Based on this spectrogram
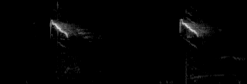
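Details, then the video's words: Two bright, high-pitched 'ciak' calls from a female lemon-bellied white-eye (kecial kuning) of Lombok calling a male, each note dropping sharply in pitch, about a second and a half apart. "Ciak burung Kecial Kunin Lombok ini Efektif Untuk yang Lain Supaya Bunyi"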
